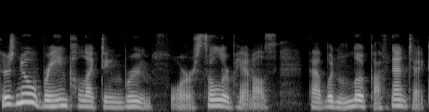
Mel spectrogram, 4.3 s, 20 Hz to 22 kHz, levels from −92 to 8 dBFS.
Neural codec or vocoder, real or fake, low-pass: autoencoder, 22.05 kHz, a latent of 192 numbers a frame, VITS, trained on one speaker; fake; 7.2 kHz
